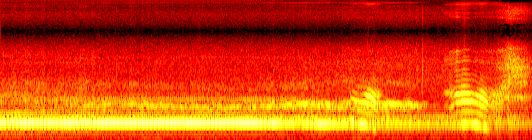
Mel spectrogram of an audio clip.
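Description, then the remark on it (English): A car engine drones loudly and steadily, then revs in a few quick swooping bursts of rising and falling pitch before easing off, as if braking. “while you were so busy wrestling with the steering wheel and gear shift”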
